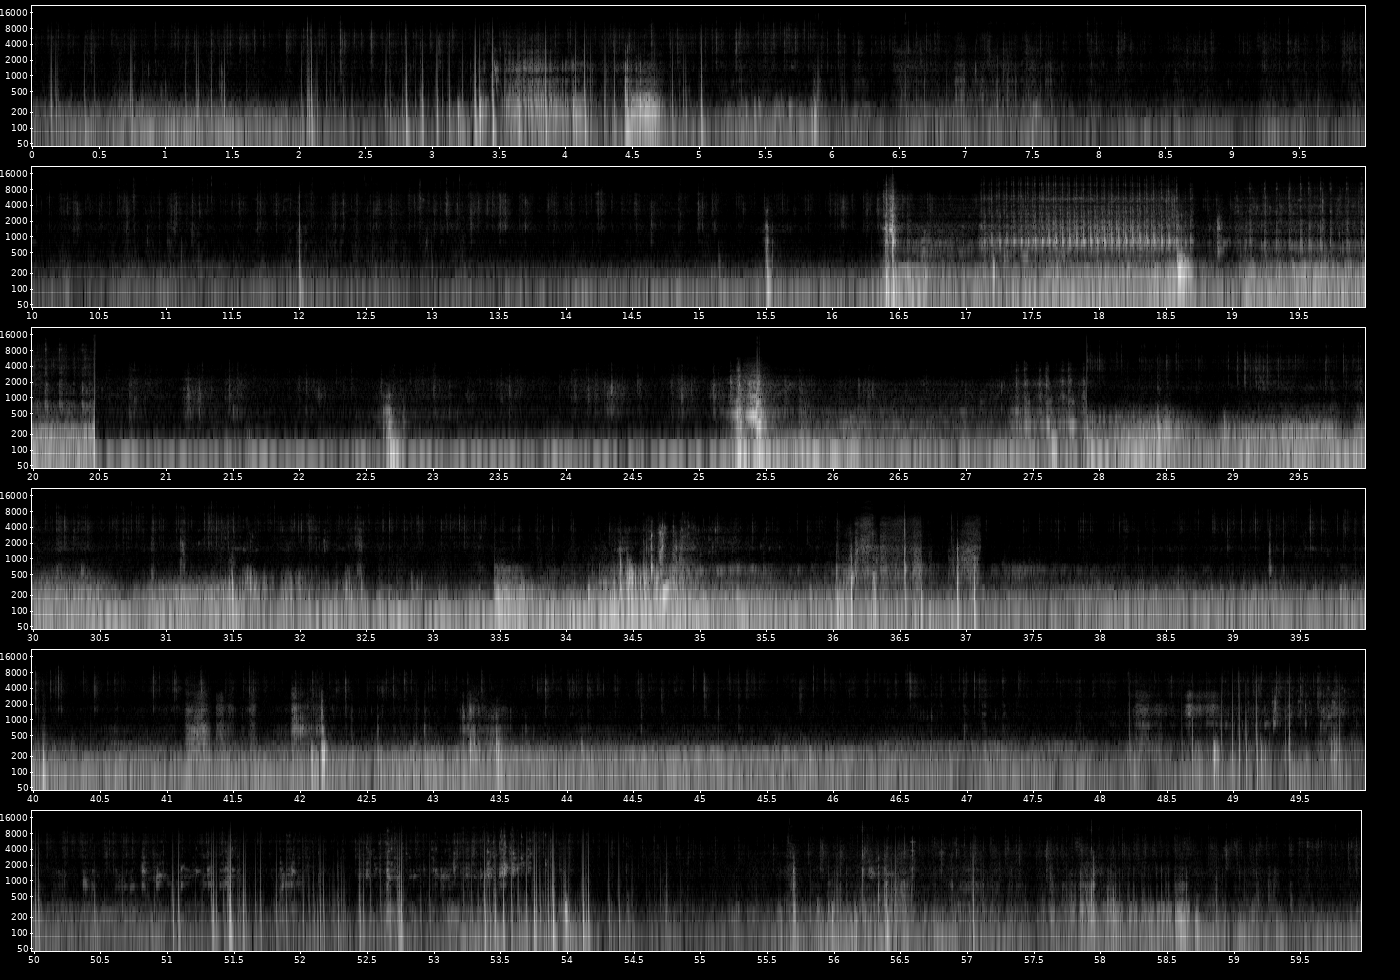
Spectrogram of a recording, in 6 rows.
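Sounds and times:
faint crackling: 0.0s - 20.5s
rushing water underwater: 0.0s - 20.5s, 21.1s - 59.9s
fish knocking against rocks underwater: 16.4s - 20.5s.

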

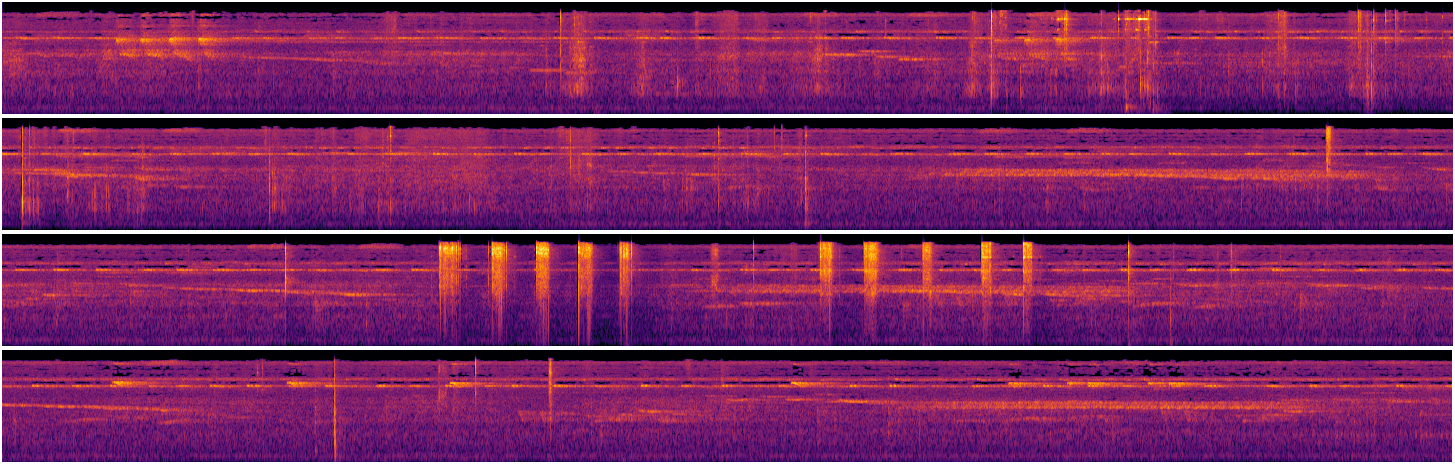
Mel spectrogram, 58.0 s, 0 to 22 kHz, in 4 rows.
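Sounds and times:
faint steady background noise: 0.0s - 58.0s
metallic ratchet clicks: 33.4s - 35.4s, 37.2s - 39.4s.

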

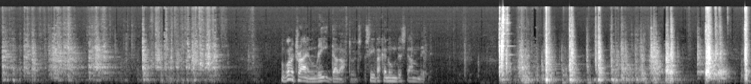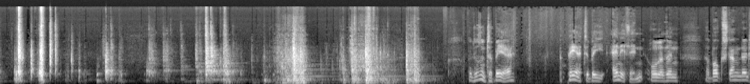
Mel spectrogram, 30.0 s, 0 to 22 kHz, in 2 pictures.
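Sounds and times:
sheet-metal casing rattling and banging: 0.0s - 4.6s, 10.0s - 23.8s.

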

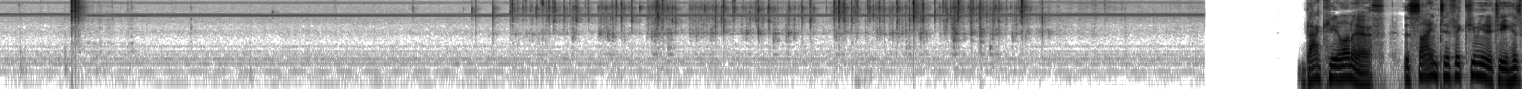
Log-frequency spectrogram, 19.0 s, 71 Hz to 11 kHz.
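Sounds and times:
aluminium foil crinkling and crackling: 6.0s - 13.8s.

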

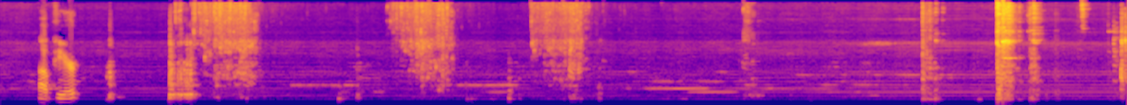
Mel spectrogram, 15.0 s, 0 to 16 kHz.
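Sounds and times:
tap water running: 2.3s - 3.5s, 5.2s - 6.2s, 7.0s - 8.1s.

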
